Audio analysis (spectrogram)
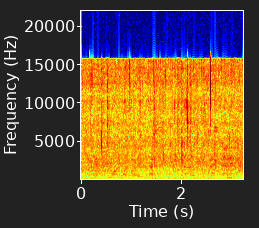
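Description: Rain falling steadily on a tropical beach at Haad Khom, Koh Phangan, a dense, even hiss of drops that continues unbroken at a constant level, with no one speaking.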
